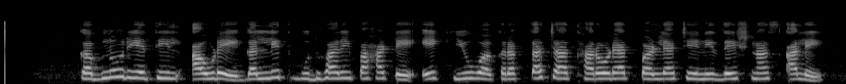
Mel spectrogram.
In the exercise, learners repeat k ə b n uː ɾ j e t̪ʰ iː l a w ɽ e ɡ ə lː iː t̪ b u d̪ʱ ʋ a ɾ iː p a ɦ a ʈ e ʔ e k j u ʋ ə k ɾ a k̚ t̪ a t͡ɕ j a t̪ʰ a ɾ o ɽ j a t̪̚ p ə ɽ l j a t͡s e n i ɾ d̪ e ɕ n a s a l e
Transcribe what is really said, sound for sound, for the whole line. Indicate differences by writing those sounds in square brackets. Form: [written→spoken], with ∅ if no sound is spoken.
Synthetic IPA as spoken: k ə b n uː ɾ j e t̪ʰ iː l a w ɽ e ɡ ə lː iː t̪ b u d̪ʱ ʋ a ɾ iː p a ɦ a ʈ e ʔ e k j u ʋ ə k ɾ [a→ə] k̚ t̪ a t͡ɕ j a t̪ʰ a ɾ o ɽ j a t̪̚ p ə ɽ l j a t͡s e n i ɾ d̪ e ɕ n a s a l e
